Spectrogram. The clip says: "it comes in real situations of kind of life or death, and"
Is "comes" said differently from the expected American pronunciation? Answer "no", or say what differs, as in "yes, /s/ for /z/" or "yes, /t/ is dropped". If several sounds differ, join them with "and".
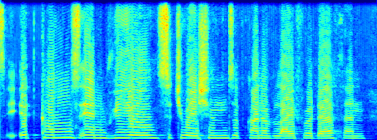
no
